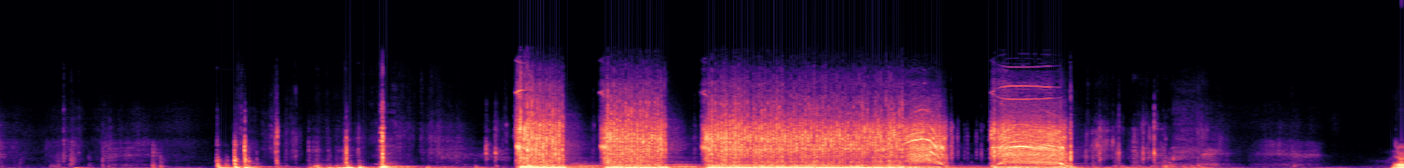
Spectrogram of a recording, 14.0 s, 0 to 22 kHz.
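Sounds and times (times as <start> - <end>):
impact wrench hammering: 5.2 - 11.1.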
